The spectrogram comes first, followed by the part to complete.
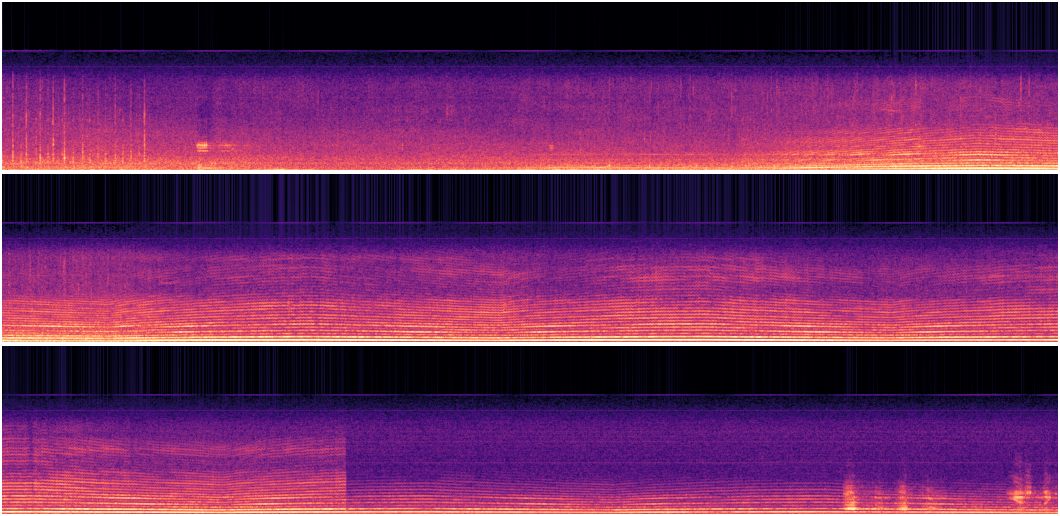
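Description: Civil-defence warning siren starting up about six seconds in, climbing steeply in pitch, then wailing up and down over a low city traffic rumble. The rising-and-falling wail is the public warning signal, here raised over a nuclear reactor accident.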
